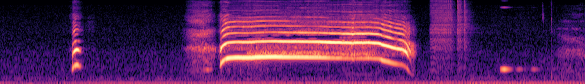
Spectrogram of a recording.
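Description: A character in the horror game Corpse Party: Blood Drive lets out a short gasp, then a sustained high-pitched scream lasting about a second and a half, loud and close against near silence.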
